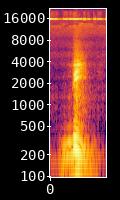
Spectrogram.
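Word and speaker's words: 理: wood or the fiber and muscle and it's pronounced lean this is a character then meaning really the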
